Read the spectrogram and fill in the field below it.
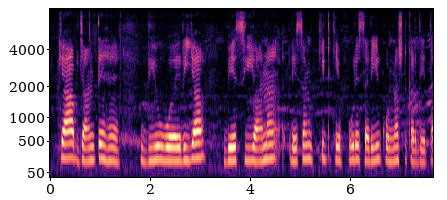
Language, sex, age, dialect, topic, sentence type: Hindi, female, 31-35, Awadhi Bundeli, agriculture, statement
